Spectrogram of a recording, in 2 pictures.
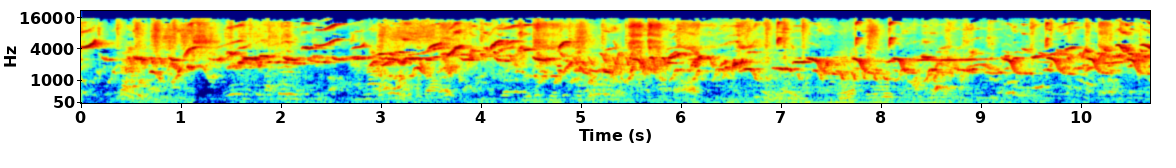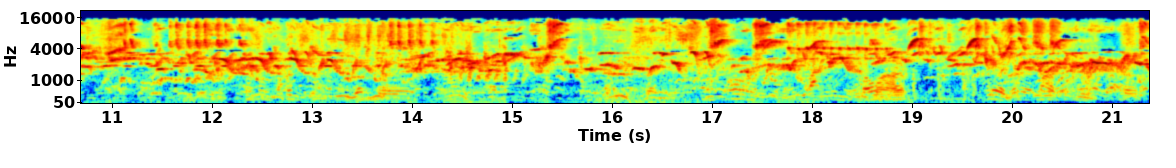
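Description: White-rumped shamas singing without a break: a loud, fast, varied stream of whistles, trills and chattering notes, several birds' songs overlapping.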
